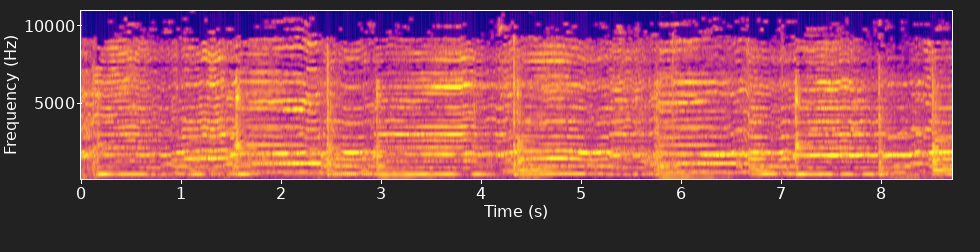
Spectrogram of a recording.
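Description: Korean traditional jeongak ensemble playing a slow piece: a gayageum plucked under long held notes from bowed and bamboo wind instruments, with sharp accented strokes every second or so.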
